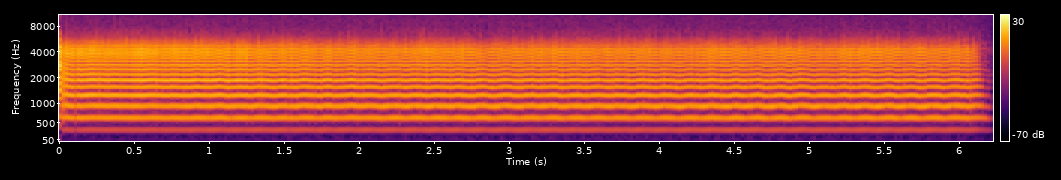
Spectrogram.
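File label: D#3 trombone trumpet, Mellotron; Mike Pinder - Mellotron Archive CD; TROMB+TRMPT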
